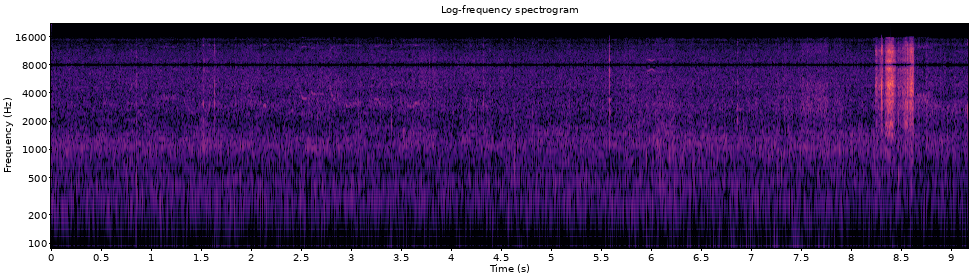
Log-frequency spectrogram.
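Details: Steady low buzzing of honey bees in an apiary in 2012, a continuous drone with a brief clicking rattle near the end.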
